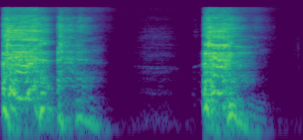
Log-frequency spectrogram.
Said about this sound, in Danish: Jeg skal virkelig hoste. Ja, du hoster bare.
